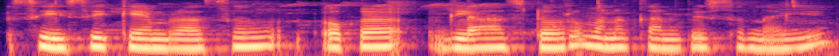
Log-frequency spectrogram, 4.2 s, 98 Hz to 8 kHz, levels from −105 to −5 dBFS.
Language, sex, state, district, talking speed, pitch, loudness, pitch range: Telugu, female, Andhra Pradesh, Annamaya, 100 wpm, 200 Hz, -16 LUFS, 190-210 Hz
